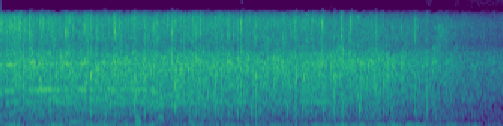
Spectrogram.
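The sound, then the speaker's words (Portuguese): Steady applause from a group for the runners, a dense crackle of many hands clapping at once that holds strong and then begins to taper off toward the end. “Aplausos aos corredores.”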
